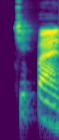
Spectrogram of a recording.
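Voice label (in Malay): "cipan", Malay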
